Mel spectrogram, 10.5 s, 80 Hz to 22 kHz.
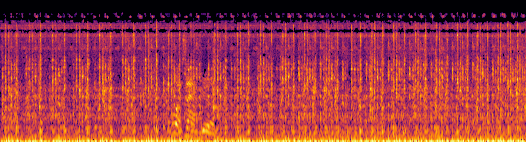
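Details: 1950 Ford flathead V8 truck, first start after about 40 years, gunk from freeing it still inside, throttle being worked: low, uneven chug with a ragged beat. Runs rough; a little smoke, not bad.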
